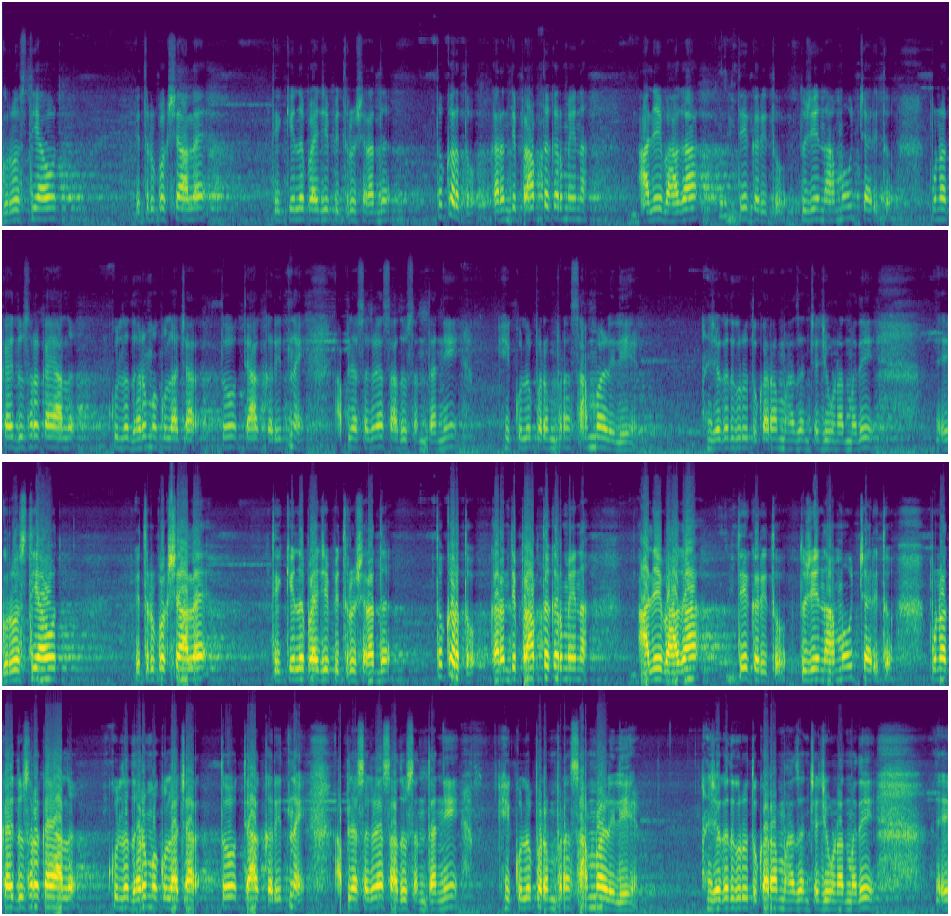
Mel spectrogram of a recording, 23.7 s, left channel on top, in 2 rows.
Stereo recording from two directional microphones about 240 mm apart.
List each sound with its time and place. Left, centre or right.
0.0 s a man's voice: right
